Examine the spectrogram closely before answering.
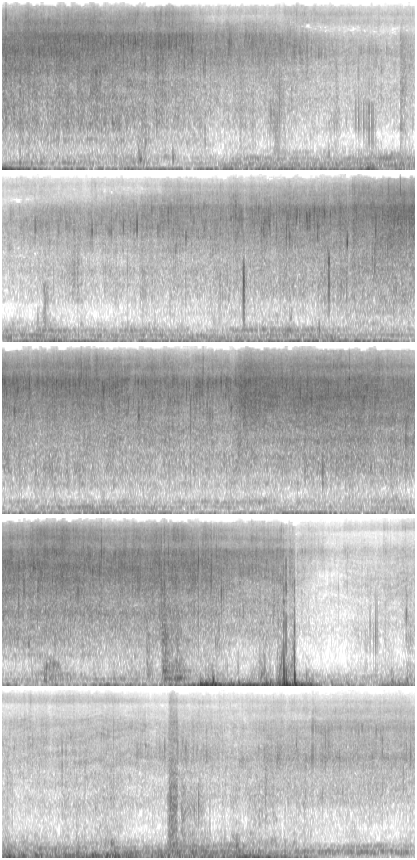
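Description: Steak searing in butter in a cast-iron skillet: a steady loud sizzle with a few sharp pops. About fifteen seconds in there is a brief low rumble, and after it the sizzle is fainter.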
